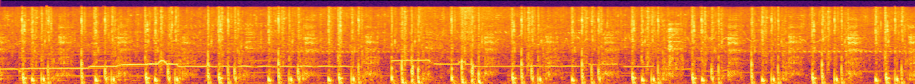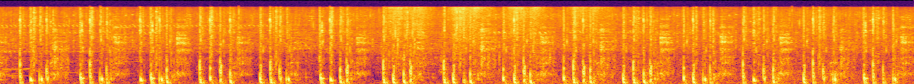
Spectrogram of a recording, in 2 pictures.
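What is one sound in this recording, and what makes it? Hooves gallop quickly in a steady rhythm over grass.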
